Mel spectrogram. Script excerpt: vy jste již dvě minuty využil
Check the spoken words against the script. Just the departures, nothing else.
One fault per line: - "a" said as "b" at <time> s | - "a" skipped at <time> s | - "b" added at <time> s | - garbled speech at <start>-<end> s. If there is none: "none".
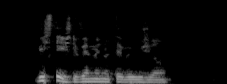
none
